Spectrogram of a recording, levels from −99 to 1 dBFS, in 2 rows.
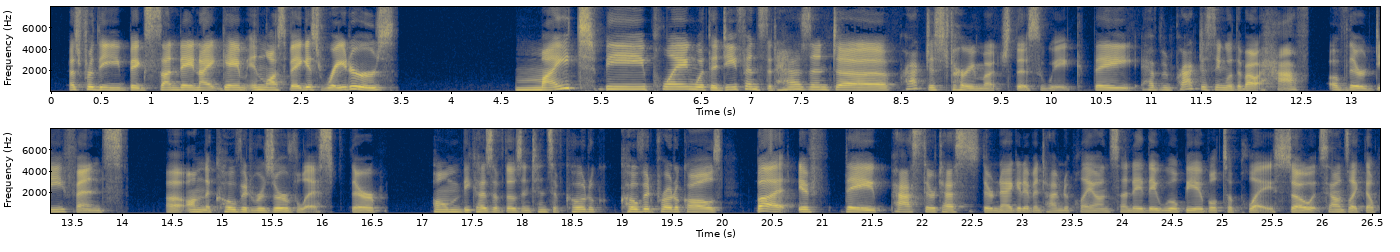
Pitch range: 155-185 Hz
